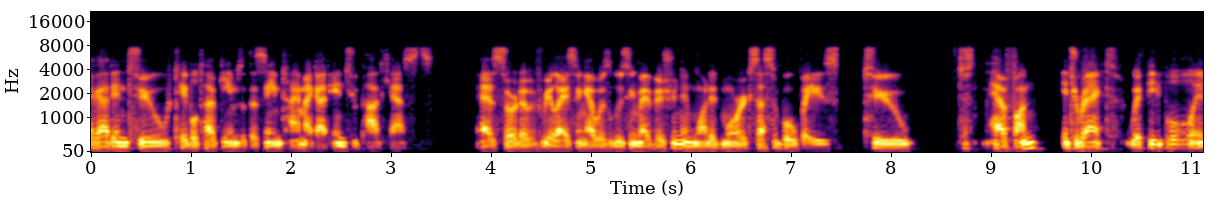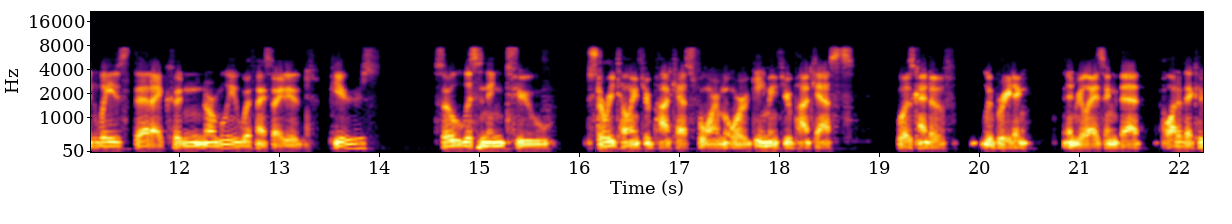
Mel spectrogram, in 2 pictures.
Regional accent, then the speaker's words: New York, United States; I'm from Western New York in the States, and I have retinitis pigmentosa.

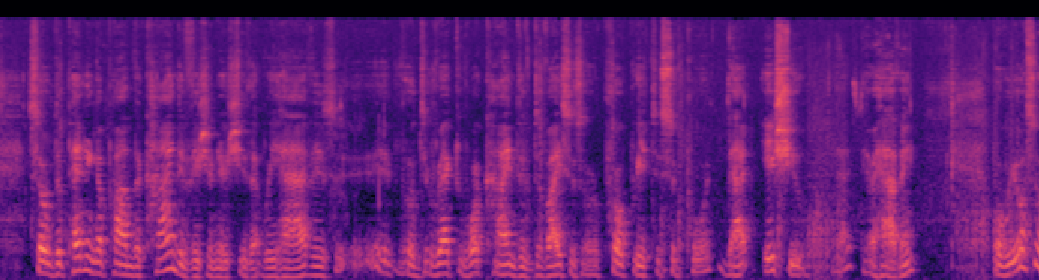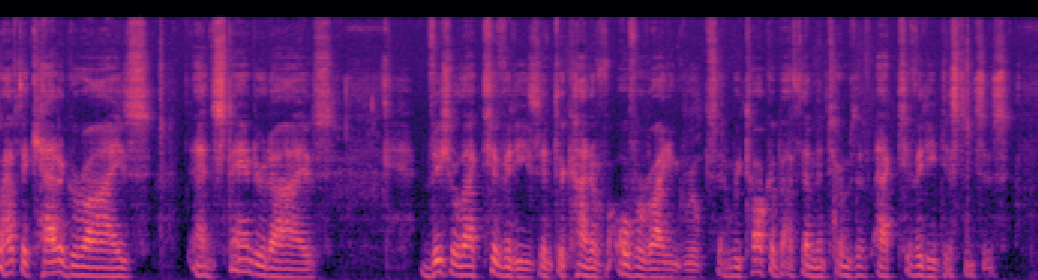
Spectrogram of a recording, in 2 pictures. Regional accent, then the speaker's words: New York, United States; and I grew up in the New York area.

